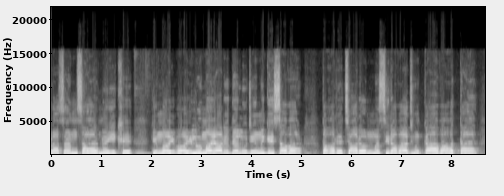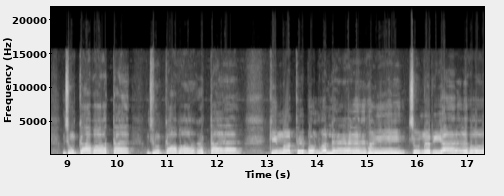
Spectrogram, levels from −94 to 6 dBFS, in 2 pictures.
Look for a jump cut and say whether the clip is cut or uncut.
uncut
